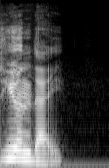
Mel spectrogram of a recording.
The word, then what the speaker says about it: Hyundai: Y es que resulta que esta marca de carros, a ver si lo pronuncio bien, Hyundai, nosotros decimos Hyundai.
